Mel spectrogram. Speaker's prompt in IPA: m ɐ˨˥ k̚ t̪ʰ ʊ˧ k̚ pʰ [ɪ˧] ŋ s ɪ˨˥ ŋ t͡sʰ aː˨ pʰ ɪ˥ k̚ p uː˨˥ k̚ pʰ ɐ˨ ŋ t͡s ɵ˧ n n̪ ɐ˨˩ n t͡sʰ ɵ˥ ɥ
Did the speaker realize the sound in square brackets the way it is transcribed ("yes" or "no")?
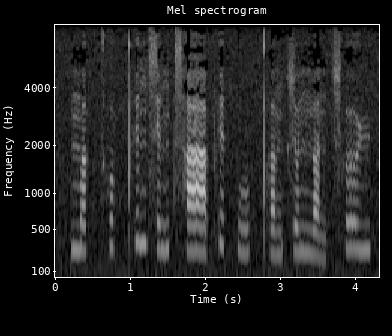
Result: no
